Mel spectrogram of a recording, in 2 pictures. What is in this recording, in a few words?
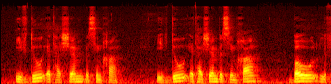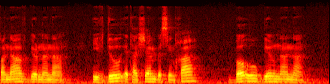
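Ivdu Hashem B'simchah, male; Shabbat Evening Readings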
